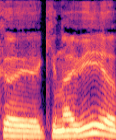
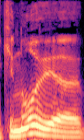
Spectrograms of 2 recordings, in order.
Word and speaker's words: киновия: А так, киновия, ну, или киновия, по-разному произносят это греческое слово, в дословном переводе это общее житие, общая жизнь.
